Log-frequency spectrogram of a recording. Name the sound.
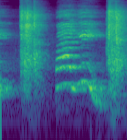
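audience clapping twice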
